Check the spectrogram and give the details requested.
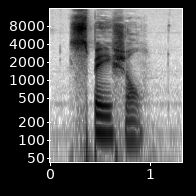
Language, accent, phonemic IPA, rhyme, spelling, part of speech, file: English, US, /ˈspeɪ.ʃəl/, -eɪʃəl, spatial, adjective, En-us-spatial.ogg
- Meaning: 1. Pertaining to (the dimension of) space 2. Pertaining to (outer) space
